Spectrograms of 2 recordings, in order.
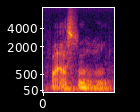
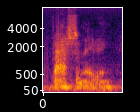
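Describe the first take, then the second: First: It is said coolly, with scientific curiosity. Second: It is said with dramatic emotion.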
